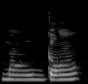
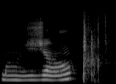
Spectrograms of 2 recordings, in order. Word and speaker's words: mangeons: But if we left it with just the ONS, it would make a really hard G like mangeons. So we stick an E in there to make it all flowy and sound soft and pretty.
